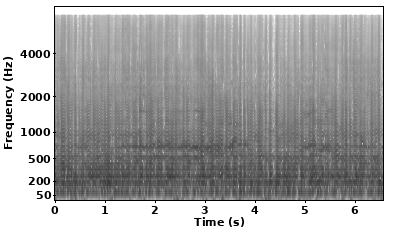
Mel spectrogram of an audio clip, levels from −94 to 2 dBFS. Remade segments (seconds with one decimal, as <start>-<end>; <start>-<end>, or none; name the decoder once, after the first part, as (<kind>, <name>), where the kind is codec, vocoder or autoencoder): 0.0-6.6 (vocoder, BigVGAN v2)

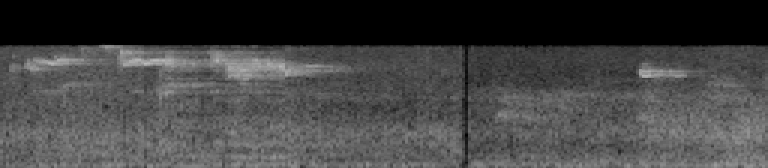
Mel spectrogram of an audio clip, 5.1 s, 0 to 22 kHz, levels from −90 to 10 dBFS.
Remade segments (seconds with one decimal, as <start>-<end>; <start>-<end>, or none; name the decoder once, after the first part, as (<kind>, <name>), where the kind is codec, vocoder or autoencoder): 1.1-1.9 (codec, SNAC)

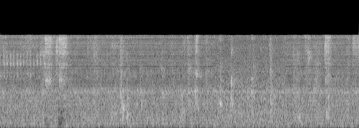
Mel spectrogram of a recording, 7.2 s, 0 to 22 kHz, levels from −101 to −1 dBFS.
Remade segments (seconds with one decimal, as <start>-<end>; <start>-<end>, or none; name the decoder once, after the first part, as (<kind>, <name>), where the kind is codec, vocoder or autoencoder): 0.0-4.3 (vocoder, HiFi-GAN); 5.7-7.2

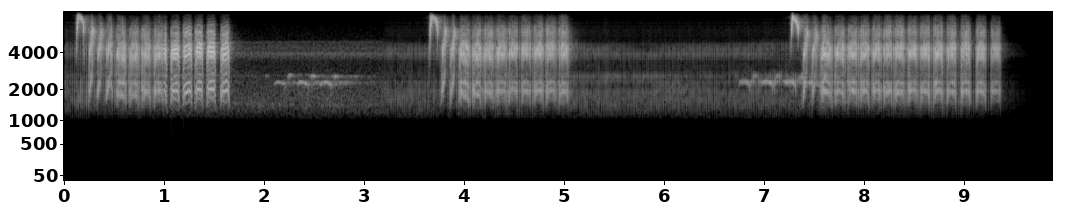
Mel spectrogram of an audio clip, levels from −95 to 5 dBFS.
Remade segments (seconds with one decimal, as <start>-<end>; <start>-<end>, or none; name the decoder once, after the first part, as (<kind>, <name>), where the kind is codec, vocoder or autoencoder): 0.0-1.0 (vocoder, BigVGAN v2); 3.2-9.9

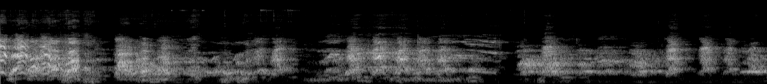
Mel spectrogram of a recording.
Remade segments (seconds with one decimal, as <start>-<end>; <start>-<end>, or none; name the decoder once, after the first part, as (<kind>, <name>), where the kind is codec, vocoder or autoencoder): none

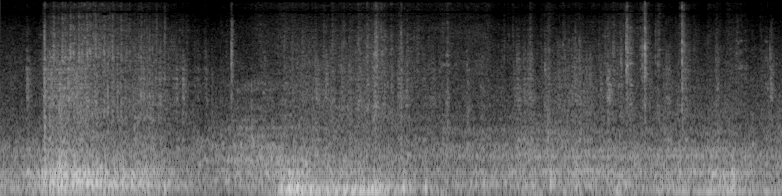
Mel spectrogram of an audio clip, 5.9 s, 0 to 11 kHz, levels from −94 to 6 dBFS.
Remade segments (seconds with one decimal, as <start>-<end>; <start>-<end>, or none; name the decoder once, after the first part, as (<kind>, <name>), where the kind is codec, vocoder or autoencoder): none

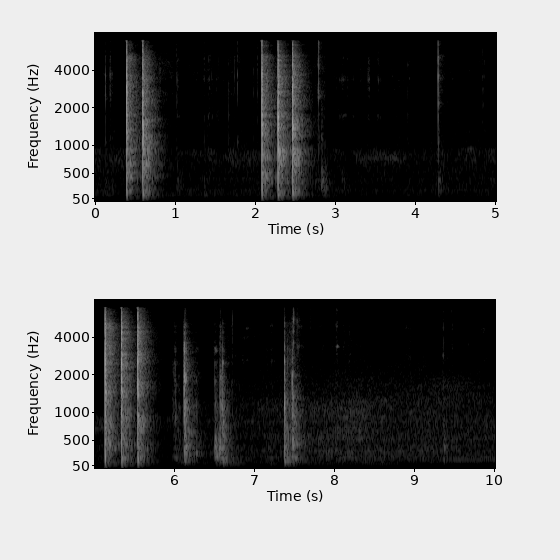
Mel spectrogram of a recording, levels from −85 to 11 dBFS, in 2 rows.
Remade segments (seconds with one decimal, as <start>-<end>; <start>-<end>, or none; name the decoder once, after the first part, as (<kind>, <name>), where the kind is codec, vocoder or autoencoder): none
